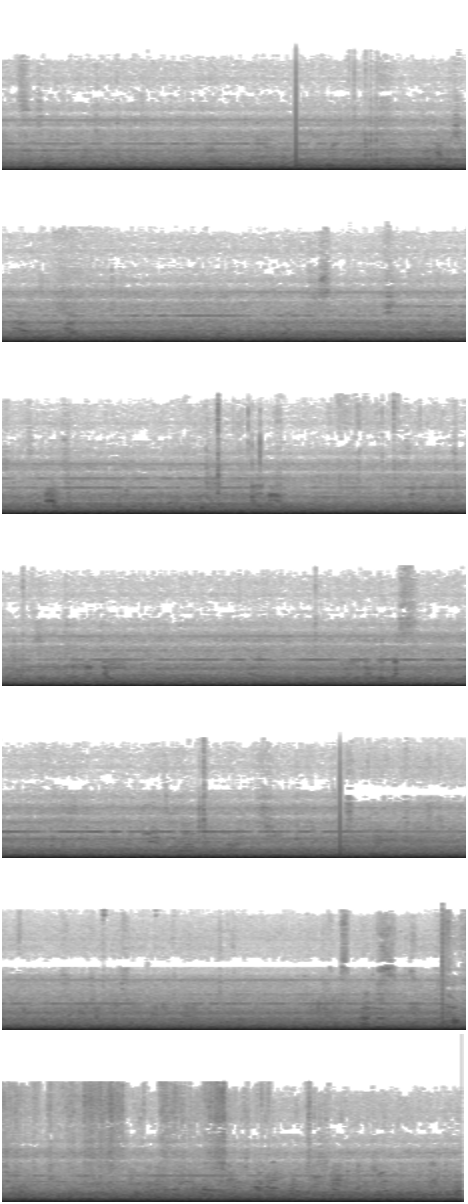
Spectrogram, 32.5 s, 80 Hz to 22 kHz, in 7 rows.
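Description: Cabin drone of an ATR 72-600 turboprop in cruise: its six-bladed propellers give a steady, loud low hum under a constant rush of engine and air noise.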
